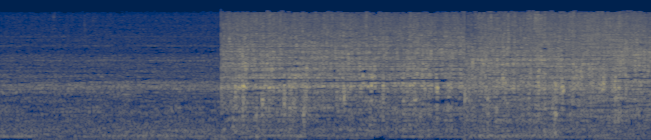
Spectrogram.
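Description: Crumb-coated corn dogs deep-frying in hot oil: a faint sizzle at first, then about two seconds in a loud, steady sizzle of the oil bubbling hard around them.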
